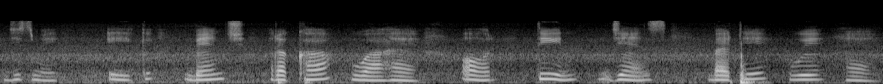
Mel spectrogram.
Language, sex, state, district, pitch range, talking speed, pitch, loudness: Hindi, female, Bihar, West Champaran, 195-225 Hz, 80 wpm, 215 Hz, -21 LUFS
